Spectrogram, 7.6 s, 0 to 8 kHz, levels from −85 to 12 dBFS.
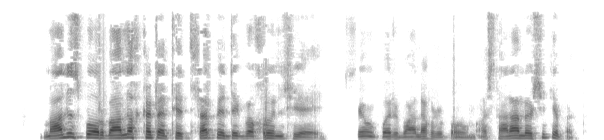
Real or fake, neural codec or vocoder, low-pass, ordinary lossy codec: fake; codec, 16 kHz, 4 kbps, X-Codec, HuBERT features, trained on balanced general audio; 7.2 kHz; MP3, 32 kbps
